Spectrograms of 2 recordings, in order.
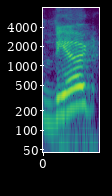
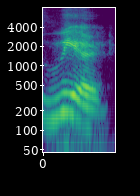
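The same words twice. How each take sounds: First: The vowel is short. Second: The vowel is long. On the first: The speaker calls it wrong. "It's not weird" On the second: The speaker calls it right. "And it's a long vowel sound"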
